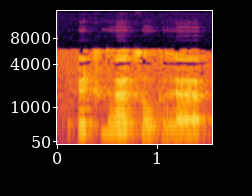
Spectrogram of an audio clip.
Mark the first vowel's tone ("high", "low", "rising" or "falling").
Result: falling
